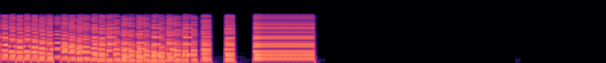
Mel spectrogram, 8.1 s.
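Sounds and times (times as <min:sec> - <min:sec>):
panel music: 0:00.0 - 0:04.2.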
